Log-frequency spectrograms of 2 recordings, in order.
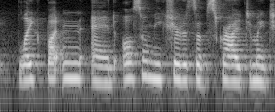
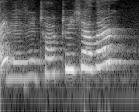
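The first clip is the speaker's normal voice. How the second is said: high-pitched coaxing question; cutesy toy talk; 11 semitones higher than usual. Real, not acted. Owner asking two Furbies to chat, high cutesy voice. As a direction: pitch it up as if to little pets.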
